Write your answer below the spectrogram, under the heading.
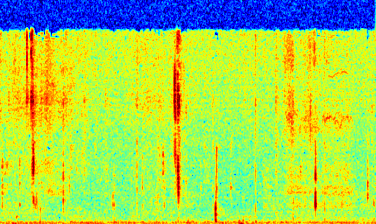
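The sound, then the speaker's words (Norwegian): Someone chews roasted pine bark, with faint, scattered crunchy bites and quiet chewing over a low background rumble. “Nå spiser jeg altså rista furubark.”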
